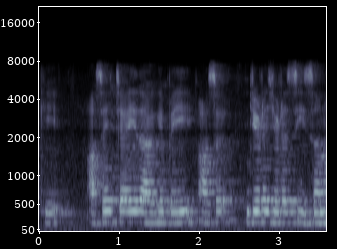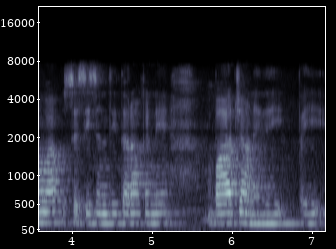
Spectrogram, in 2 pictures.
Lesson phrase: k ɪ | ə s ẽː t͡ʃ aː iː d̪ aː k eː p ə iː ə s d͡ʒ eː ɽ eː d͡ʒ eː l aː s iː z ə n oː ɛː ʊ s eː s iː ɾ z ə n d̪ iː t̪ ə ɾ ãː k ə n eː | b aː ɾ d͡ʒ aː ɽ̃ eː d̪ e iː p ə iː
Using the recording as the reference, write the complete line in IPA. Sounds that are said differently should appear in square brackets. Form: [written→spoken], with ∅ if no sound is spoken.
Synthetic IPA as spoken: k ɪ | ə s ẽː t͡ʃ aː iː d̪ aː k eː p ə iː ə s d͡ʒ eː ɽ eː d͡ʒ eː [l→ɽ] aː s iː z ə n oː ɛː ʊ s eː s iː [ɾ→∅] z ə n d̪ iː t̪ ə ɾ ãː k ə n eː | b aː ɾ d͡ʒ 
